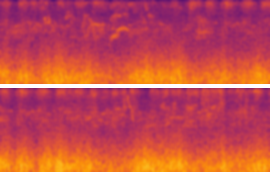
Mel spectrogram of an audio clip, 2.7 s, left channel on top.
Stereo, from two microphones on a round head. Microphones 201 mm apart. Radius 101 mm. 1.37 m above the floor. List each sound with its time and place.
Only background noise.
